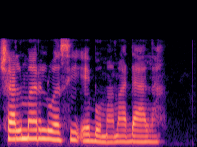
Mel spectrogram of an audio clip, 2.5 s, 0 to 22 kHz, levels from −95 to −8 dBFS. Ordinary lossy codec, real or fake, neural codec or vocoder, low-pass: none; fake; vocoder, 22.05 kHz, 80 mel bands, WaveNeXt; 7.2 kHz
